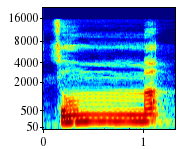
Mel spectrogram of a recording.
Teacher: میم مشدد ہے اس لیے غنہ کیا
